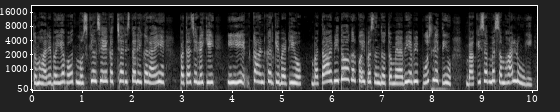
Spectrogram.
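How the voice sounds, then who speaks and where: A woman voicing a teasing young daughter-in-law in a cartoon, who coaxes and gently mocks. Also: extremely high pitch, moderate pace, hardly any pauses, no echo. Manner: gently mocking, coaxing. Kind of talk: cartoon voice acting.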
